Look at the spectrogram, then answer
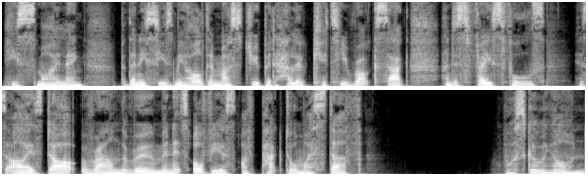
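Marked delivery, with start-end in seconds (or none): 10.9-11.7 shaky, wavering, trembling, unsteady voice. Narrator reads a man's question on seeing the narrator packed to leave, shaky voice. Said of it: "he says in a shaky voice".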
